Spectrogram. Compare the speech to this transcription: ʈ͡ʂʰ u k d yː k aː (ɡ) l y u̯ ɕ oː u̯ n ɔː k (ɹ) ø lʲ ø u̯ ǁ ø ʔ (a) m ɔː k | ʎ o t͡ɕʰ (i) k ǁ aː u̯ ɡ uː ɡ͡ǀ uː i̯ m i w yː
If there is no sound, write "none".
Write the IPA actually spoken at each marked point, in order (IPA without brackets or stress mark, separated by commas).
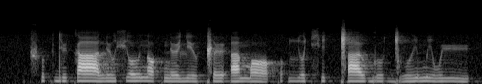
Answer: none, n, a, i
